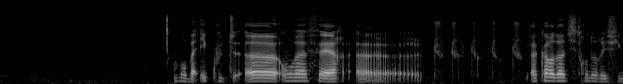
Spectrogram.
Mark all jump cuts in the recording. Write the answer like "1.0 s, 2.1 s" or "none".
1.1 s

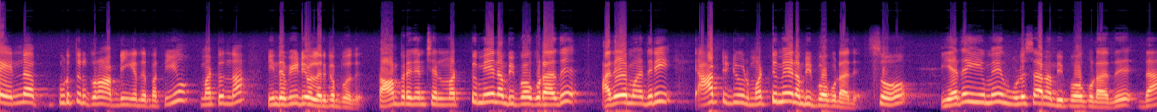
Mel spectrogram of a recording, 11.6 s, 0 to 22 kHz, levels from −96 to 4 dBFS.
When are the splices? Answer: 3.6 s, 6.9 s

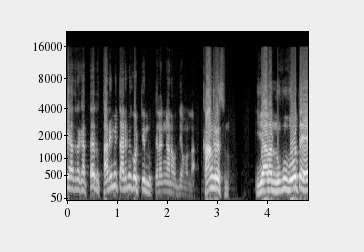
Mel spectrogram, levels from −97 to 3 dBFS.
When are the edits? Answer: none

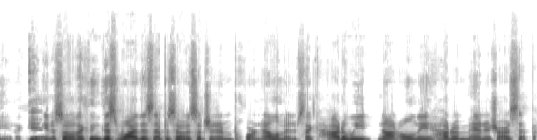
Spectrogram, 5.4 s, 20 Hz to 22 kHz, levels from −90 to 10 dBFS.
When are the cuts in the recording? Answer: none

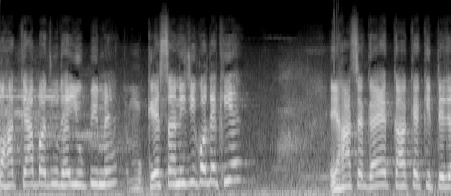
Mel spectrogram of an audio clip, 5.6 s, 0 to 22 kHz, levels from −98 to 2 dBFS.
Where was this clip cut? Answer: 1.7 s

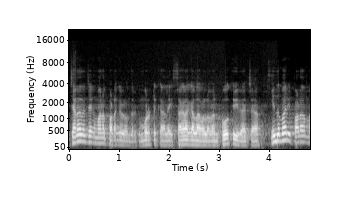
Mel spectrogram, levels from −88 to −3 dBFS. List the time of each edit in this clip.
3.9 s

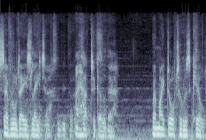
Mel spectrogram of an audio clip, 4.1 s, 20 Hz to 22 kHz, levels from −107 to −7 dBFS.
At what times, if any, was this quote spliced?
none

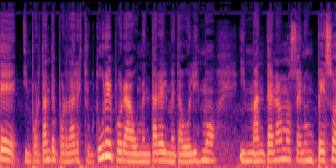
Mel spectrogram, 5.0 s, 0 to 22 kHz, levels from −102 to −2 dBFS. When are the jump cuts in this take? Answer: none

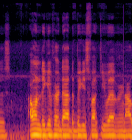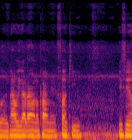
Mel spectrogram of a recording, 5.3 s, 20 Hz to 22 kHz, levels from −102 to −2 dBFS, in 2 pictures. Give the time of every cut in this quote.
2.5 s

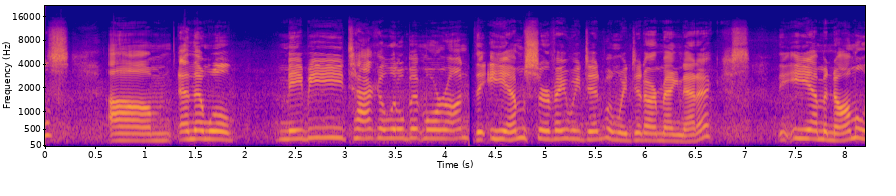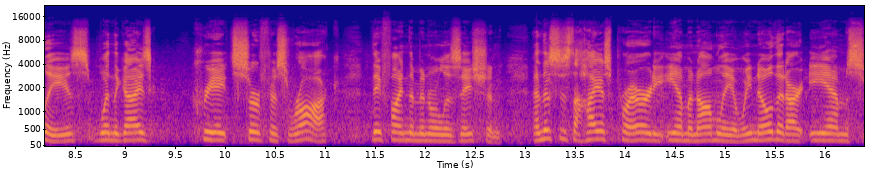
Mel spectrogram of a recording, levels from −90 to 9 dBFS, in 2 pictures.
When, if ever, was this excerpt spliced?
4.2 s

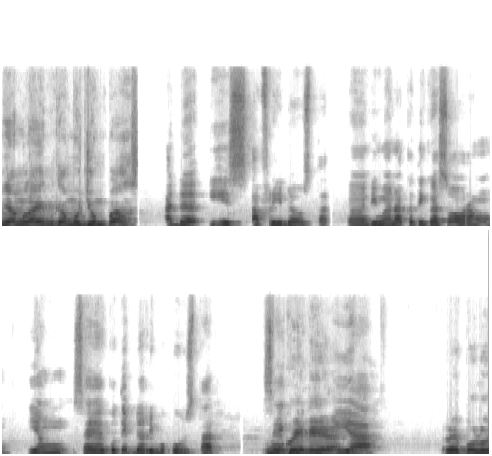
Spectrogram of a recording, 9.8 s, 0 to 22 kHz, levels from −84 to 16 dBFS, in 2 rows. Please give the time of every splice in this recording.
1.4 s, 3.2 s, 7.3 s

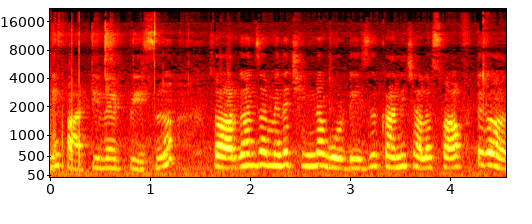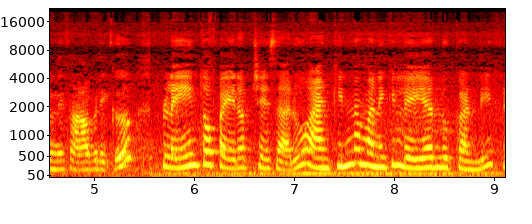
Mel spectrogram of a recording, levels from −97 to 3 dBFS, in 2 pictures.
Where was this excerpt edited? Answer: 1.4 s, 5.6 s

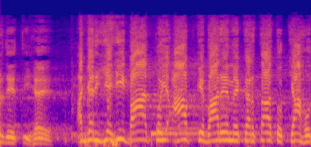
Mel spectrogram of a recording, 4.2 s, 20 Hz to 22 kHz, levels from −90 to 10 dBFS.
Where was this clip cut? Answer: 0.9 s

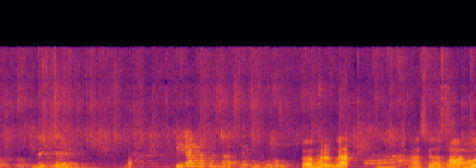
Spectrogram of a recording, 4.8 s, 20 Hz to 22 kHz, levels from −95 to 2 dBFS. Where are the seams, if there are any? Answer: 1.2 s, 3.5 s

